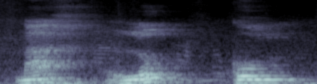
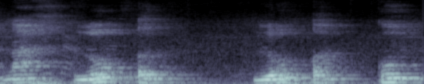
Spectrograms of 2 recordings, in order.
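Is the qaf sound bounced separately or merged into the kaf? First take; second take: merged; bounced. First: The qaf merges straight into the kaf. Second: The qaf is bounced separately before the kaf. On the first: The speaker calls it right. "Qaf dimasukkan ke kaf" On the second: The speaker calls it wrong. "Jangan nakhluq luqkum, enggak usah. Jangan dikol kolahkan"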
